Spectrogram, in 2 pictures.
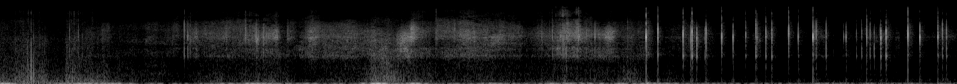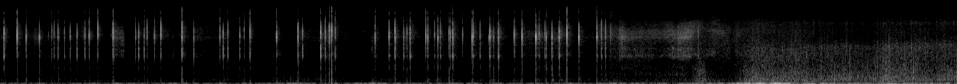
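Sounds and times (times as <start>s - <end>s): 
scratchy rustle: 0.0s - 6.6s, 15.7s - 19.1s
quick sharp taps and clicks: 6.2s - 15.8s.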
